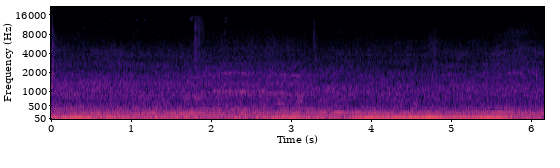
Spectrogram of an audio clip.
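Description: Road traffic on a city avenue: a low, steady rumble of vehicle engines, louder for a couple of seconds from about four seconds in.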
